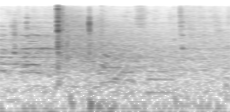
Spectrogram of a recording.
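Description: Badminton rackets striking a shuttlecock in a rally: several sharp hits, with short shoe squeaks on the court mat and a low hum of the crowd in the arena.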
